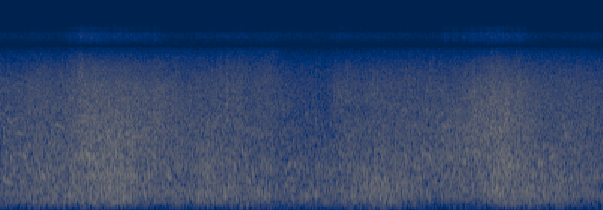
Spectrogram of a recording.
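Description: Small sea waves breaking and washing up on a beach, the wash rising and falling in swells a few seconds apart.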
